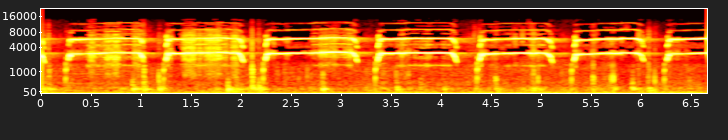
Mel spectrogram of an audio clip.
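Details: Begging white-tailed eagle chick being fed fish at an Estonian nest, caught by nest camera on 4 July 2018 at 1:10 pm: seven long, shrill, flat-pitched screams, each nearly a second long, repeated about once a second.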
